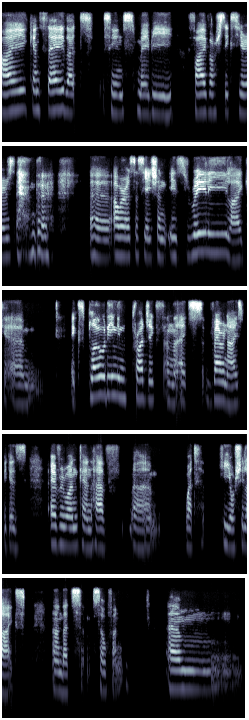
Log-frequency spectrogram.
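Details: Adult female speaker; Ordinary conversational speech.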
